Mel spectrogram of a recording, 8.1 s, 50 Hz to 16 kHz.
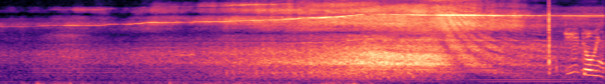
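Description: A Freewing F-22 Raptor 80mm RC jet flies overhead at a field, its high ducted-fan whine rising and swelling as it passes near, then fading, with faint voices in the background.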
